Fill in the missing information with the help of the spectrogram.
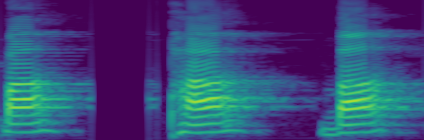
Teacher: ठीक है, अब जैसे पा वर्ग में, तो पा वर्ग में हम होठों से टच कराते हैं, जैसे पा, फा, बा, इसमें दोनों होठों को स्पर्श कराएंगे तभी इनका उच्चारण होगा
